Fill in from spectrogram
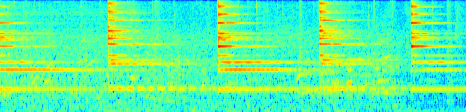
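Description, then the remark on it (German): The world-famous glockenspiel of the Zeitglocken clock tower rings out on the full hour, its bells striking four times at a steady, unhurried pace, each chime ringing and decaying over a faint murmur of numerous tourists gathered in front of the tower in the open air. “Das Handy ist schon parat in Hang, um das weltberühmte Glockenspiel auch ja nicht zu verpassen.”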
